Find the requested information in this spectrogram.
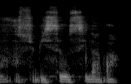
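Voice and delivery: whispered aside; bitter whispered aside. Real, not acted. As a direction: drop to a whisper. Aside about commenters' own misery.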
